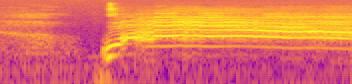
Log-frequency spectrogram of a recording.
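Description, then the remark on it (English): After a brief hush, a loud, raw screamed vocal from a rock song bursts in, sliding up in pitch and then holding a strained, gritty note steadily until the end. “That was a pretty rough yell, but.”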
